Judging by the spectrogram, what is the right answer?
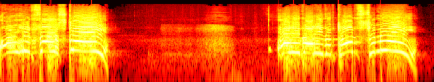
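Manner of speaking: booming, thundering shout, pitched very high. Speaker retells a man standing before a silent crowd, retelling a thundering shout. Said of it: "And he shouts it".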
